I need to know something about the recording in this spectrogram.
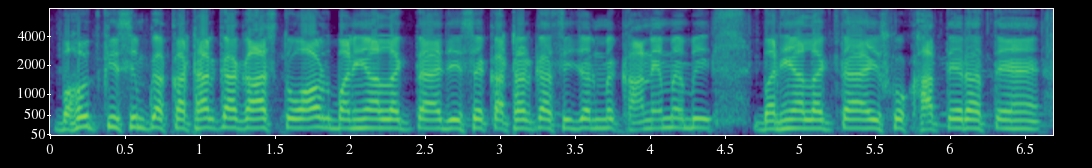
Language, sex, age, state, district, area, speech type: Hindi, male, 60+, Bihar, Muzaffarpur, rural, spontaneous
